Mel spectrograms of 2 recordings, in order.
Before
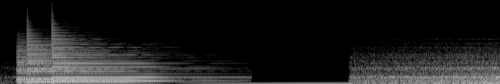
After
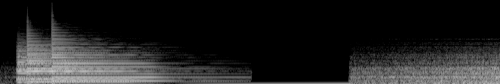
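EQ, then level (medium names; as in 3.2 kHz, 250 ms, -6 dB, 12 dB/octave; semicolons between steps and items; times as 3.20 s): peaking EQ 560 Hz +13 dB 0.42 oct; dynamic bell 1.2 kHz, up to +7 dB, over -37 dBFS, Q 0.82; 0.0 dB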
